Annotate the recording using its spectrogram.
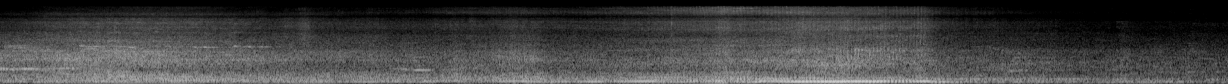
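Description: Motor vehicle engine and street traffic noise, swelling to its loudest about seven to nine seconds in, then fading away.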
